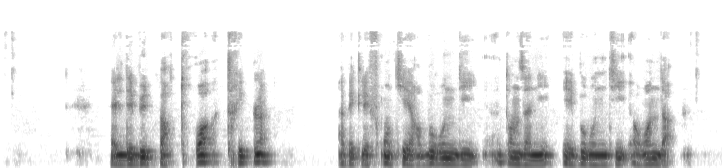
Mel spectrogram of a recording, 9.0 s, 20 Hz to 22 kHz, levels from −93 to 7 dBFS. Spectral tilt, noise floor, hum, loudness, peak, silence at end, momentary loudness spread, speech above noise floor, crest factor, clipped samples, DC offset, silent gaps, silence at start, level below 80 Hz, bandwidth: -8 dB/octave; -87 dBFS; none; -22 LUFS; -2 dBFS; 0.65 s; 13 LU; 66 dB; 20 dB; under 0.1%; under 0.1%; none; 1.4 s; -46 dBFS; 11 kHz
